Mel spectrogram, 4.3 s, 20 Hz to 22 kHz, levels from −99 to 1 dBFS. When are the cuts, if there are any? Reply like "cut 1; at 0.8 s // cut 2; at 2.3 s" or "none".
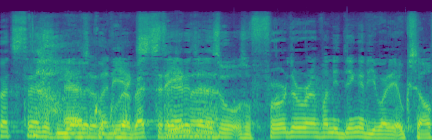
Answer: none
